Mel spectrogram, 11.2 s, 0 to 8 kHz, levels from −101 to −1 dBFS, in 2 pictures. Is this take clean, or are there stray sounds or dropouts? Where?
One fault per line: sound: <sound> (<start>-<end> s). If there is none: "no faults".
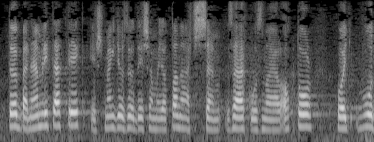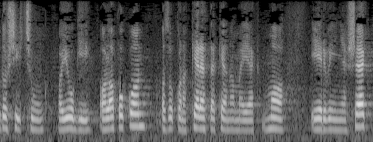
no faults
